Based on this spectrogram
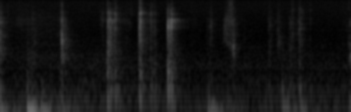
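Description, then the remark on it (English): A die clatters across a hard tabletop during a game in a quick, irregular series of sharp clicks and taps, fairly loud, then settles, with no voices. “Should probably, at the beginning of this podcast episode, have a warning for people listening on headphones. Oh, you think it's going to be long? Every time the die rolls.”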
